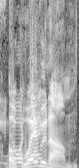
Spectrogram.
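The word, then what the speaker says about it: Okwuegbunam: Okwuegbuhem. Hopefully I didn't dishonor his heritage, but they're in Denver. And then Okwuegbuhem. Okwuegbuhem. – Okwuegbuhem. Yeah, I missed a syllable there.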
